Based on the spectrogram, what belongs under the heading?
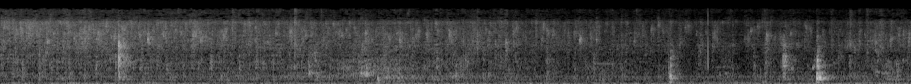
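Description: Kikiam deep-frying in hot oil in a wok: a steady sizzle that slowly quietens, with a few sharp knocks of a metal spatula against the pan, the loudest about a second in and near the end.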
